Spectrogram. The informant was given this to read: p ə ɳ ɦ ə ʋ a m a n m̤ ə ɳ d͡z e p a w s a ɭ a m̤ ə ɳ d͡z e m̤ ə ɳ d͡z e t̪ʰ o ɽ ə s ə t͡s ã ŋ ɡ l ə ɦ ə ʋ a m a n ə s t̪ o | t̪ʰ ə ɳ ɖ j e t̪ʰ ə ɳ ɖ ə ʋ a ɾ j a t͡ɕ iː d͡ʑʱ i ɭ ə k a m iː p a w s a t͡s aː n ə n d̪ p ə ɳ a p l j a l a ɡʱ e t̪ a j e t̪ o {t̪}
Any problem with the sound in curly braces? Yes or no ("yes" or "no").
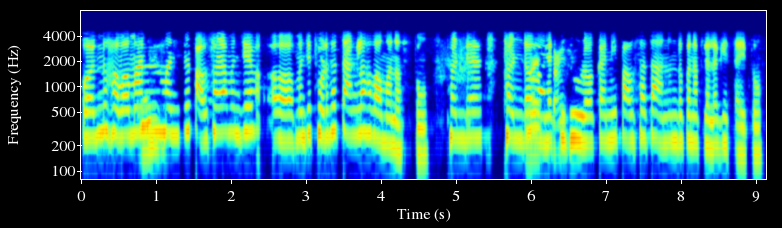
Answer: yes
